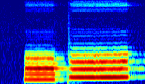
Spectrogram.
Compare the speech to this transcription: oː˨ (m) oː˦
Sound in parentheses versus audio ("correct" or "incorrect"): incorrect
